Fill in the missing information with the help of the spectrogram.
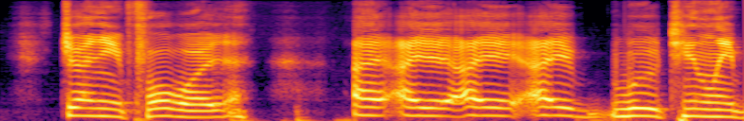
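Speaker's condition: Speech impediment; unique walk

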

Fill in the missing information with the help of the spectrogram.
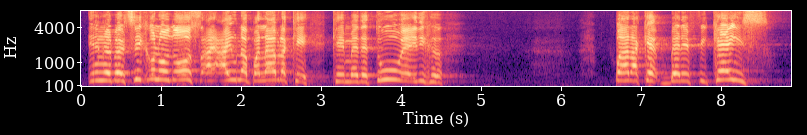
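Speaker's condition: No condition

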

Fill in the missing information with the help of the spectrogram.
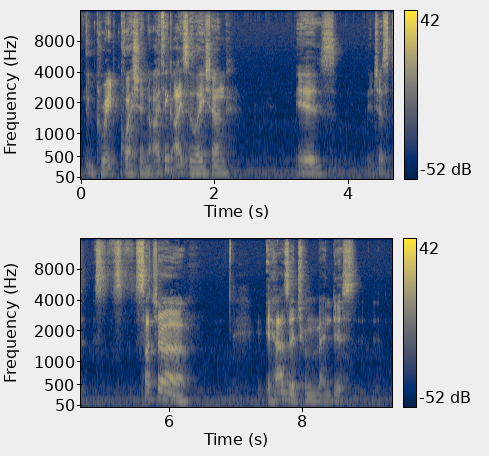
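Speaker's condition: Stuttering; lifelong since childhood, father also stutters, formerly covert; still stutters, including slips in medical school; gets stuck on words, worse with anxiety and depression, good and bad days; repeated sounds, blocks

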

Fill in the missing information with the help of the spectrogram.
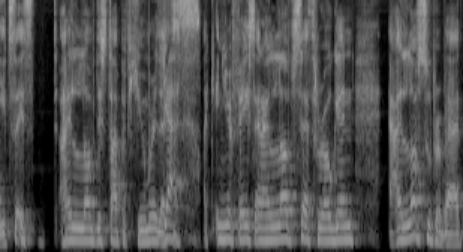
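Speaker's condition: No condition

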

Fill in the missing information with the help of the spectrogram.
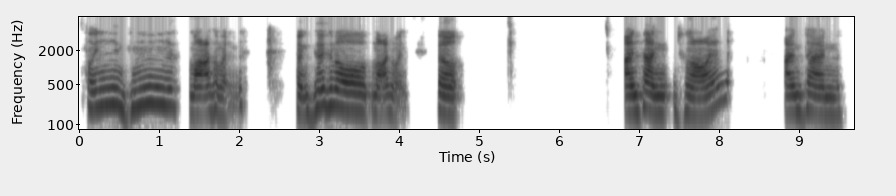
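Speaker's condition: Muscular dystrophy; mild speech impairment

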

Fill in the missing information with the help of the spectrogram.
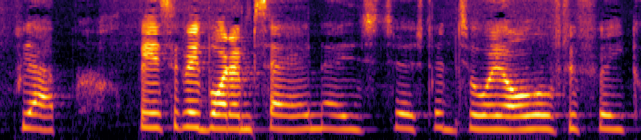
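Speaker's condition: Tracheostomy and ventilator dependent; can move only head

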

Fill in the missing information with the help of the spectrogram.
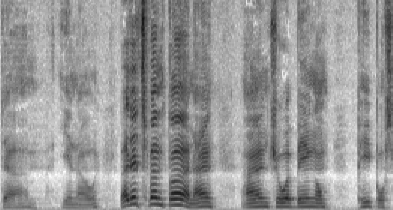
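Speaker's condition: Cerebral palsy; wheelchair user

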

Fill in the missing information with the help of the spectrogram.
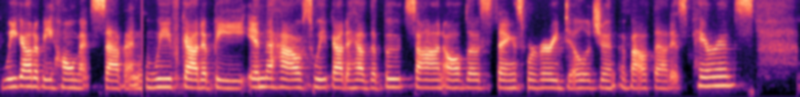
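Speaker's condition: Cleft palate; speech, breathing and swallowing issues in childhood, speech therapy until about adolescence

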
